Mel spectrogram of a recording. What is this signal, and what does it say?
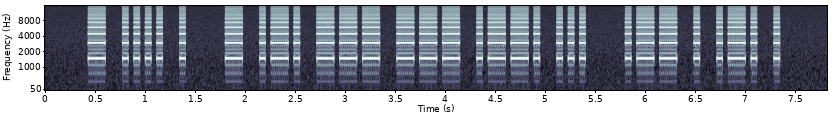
Morse code, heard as electronic beeps, machine-sent, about 21 wpm, 1500 Hz. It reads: THE TROOPS WERE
